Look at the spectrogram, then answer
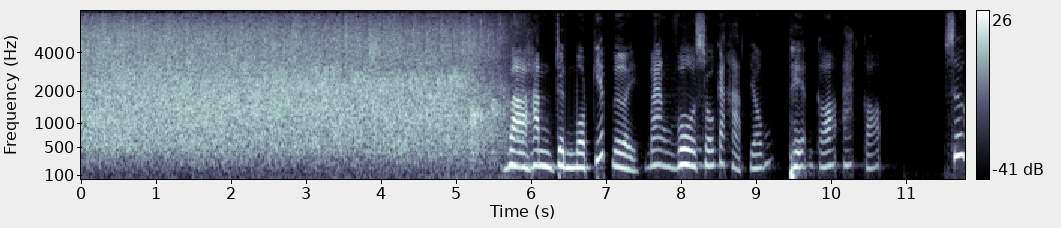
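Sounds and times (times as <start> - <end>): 
audience applause: 0.0 - 5.7
speech: 5.7 - 10.8, 11.5 - 11.7.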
